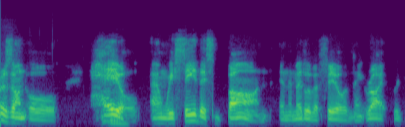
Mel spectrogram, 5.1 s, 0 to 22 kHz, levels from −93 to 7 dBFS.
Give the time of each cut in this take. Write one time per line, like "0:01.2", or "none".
0:01.8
